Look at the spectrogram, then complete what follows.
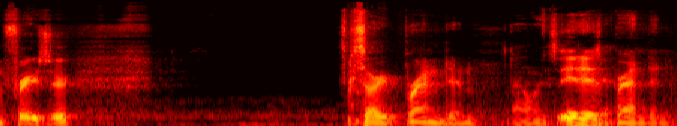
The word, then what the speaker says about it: Brendan: gain the affection of a beautiful coworker Elliot Brandon Fraser sorry Brendan I always it is Brendon Brendan Fraser I'm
